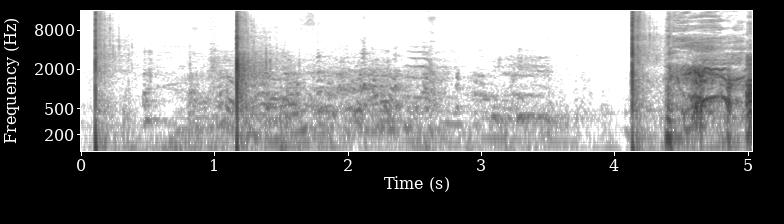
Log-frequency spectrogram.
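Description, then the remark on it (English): Three sharp, loud hand claps on the second and fourth beats at BCC land at uneven intervals over a low murmur of voices, with the last clap followed by a burst of louder crowd noise. “Hey, you know, it's funny in BCC, because you know when we all start clapping, you know we like multi-ethnic up at this point, right?”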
